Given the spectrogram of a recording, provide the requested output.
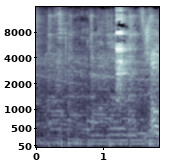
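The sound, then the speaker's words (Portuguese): Glasses of Irish Red Ale beer clink together in a toast, a short bright chime or two standing out over a steady, low background hum. “Vamos brindar?”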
